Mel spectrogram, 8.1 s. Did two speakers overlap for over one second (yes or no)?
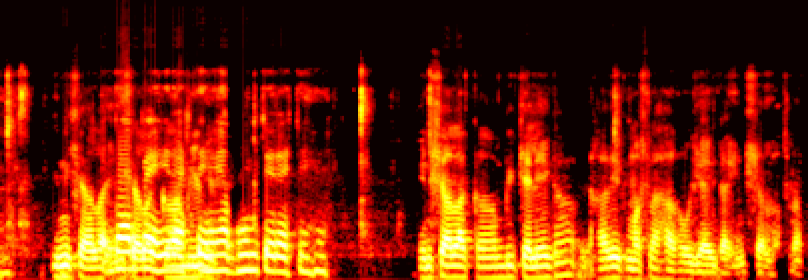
yes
